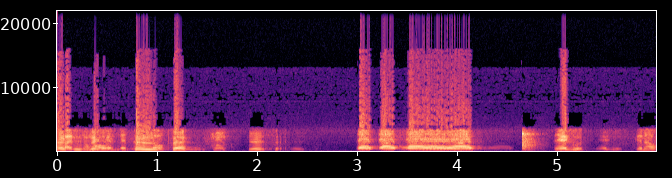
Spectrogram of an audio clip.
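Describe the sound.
A whistle sounds as a brief fanfare, a loud sustained tone lasting about a second, framed by people talking before and after it.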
